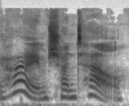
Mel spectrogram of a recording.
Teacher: I guess the inflection is on the tell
